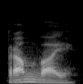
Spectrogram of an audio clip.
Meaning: tram, trolley, streetcar
- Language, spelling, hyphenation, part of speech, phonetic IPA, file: Czech, tramvaj, tram‧vaj, noun, [ˈtramvaj], Cs-tramvaj.ogg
